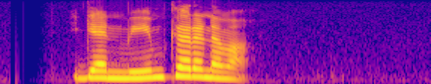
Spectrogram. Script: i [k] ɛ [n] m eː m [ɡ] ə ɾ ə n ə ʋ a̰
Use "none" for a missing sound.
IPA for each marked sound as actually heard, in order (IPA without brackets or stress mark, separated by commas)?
ɡ, n, k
